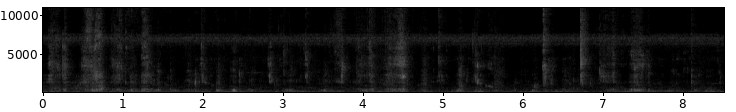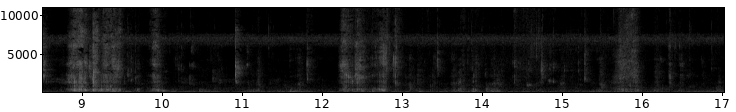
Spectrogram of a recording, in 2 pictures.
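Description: Close-up mouth sounds of a person eating by hand: wet chewing and lip-smacking with scattered crisp crunches, loudest about nine seconds in and again around twelve to thirteen seconds.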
